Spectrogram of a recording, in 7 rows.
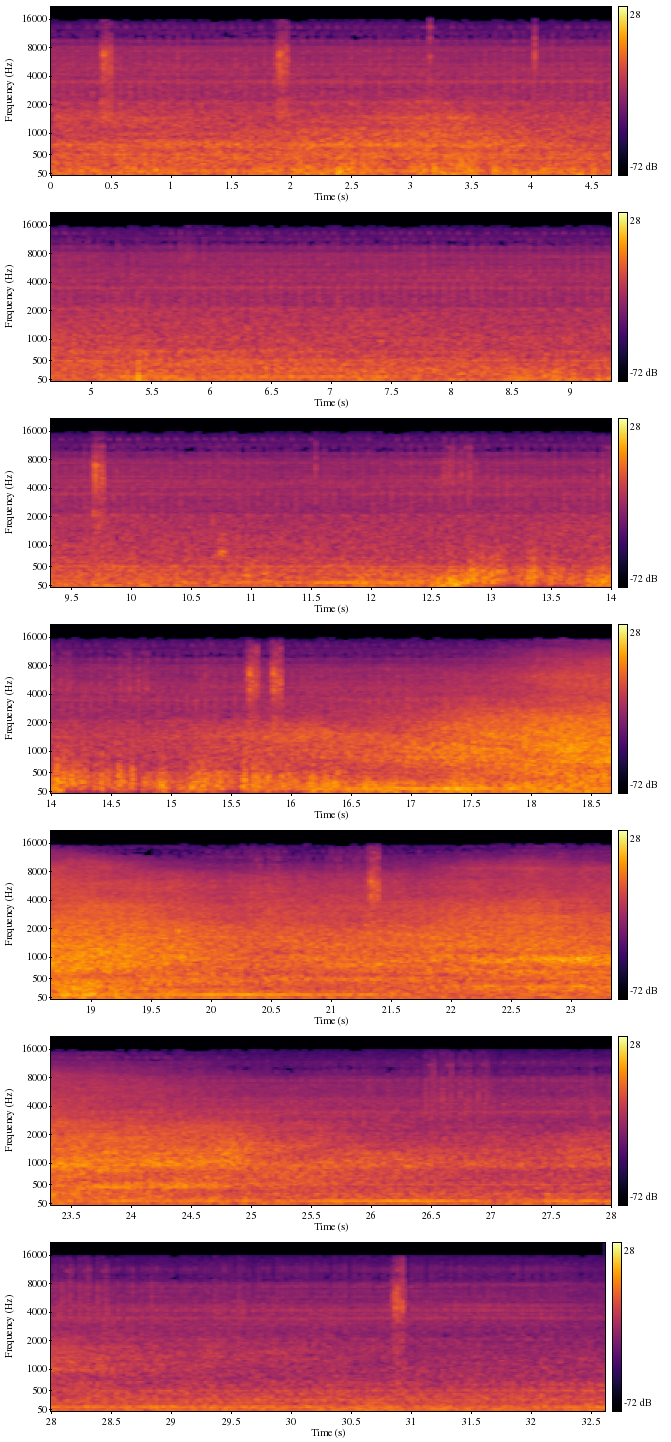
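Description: Boeing 737 CFM56 turbofan engines at taxi power: a steady jet rumble and hiss that swells as the aircraft rolls past, loudest about two-thirds of the way through, then fades.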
